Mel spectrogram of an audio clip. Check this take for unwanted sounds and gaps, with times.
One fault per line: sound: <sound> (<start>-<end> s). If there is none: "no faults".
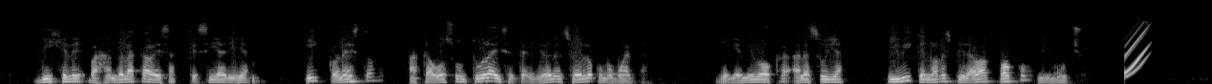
sound: chirp (11.2-11.5 s)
